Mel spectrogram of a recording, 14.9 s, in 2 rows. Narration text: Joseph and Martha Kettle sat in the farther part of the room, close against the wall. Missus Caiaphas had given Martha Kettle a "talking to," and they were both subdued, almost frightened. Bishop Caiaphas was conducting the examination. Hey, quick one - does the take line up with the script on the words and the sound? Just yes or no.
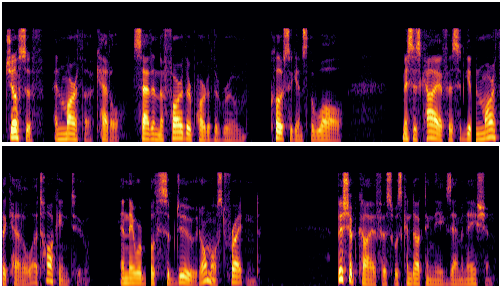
no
